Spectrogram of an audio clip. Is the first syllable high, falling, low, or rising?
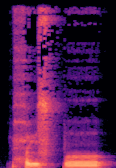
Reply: low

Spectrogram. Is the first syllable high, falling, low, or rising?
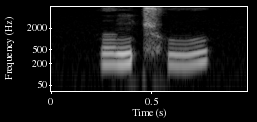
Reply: rising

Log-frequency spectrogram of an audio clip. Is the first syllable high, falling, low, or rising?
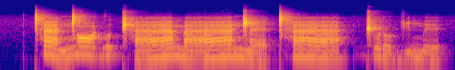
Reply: falling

